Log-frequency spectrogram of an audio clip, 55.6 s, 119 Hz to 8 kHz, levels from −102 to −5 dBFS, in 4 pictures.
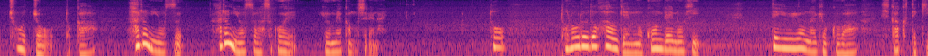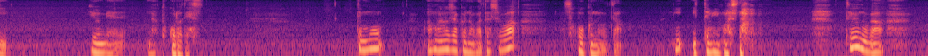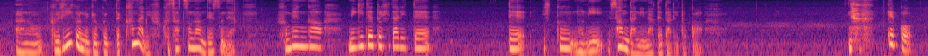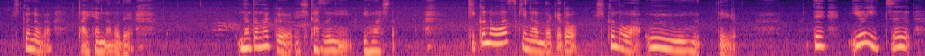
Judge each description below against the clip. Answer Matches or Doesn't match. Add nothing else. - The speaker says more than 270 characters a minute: Doesn't match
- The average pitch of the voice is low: Doesn't match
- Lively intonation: Matches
